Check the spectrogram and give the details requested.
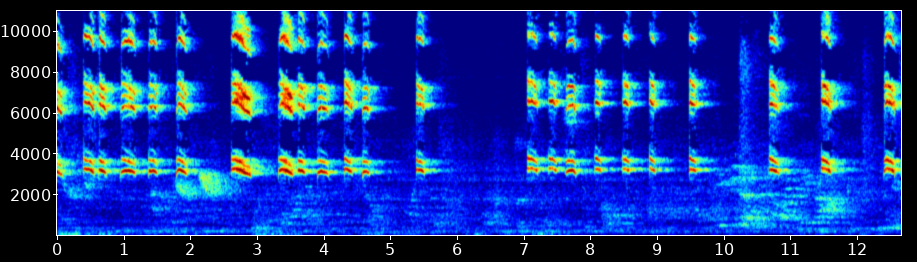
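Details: Female green-winged saltator calling ('curruchiando') while asking to mate: clusters of rapid, high clipped notes, a few softer slurred sounds between, a quiet pause mid-clip, then more bursts of chips.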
